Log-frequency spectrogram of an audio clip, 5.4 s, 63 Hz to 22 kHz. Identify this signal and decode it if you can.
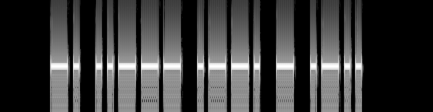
Morse code, heard as a keyed tone, about 17 wpm, 700 Hz. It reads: N2PTL
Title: USA Call Signs - 2x Character Spacing - 17wpm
